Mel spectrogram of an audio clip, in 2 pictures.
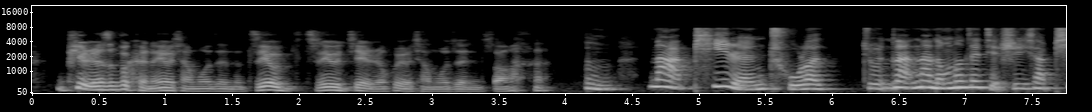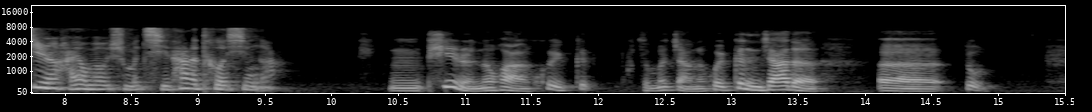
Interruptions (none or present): none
